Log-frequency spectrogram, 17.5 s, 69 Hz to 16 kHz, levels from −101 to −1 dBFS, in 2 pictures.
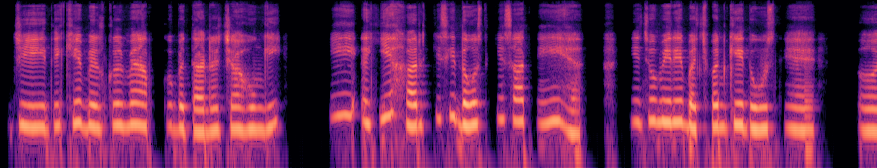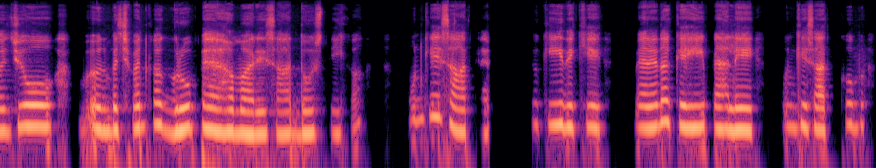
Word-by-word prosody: जी। 260 -2 +1
देखिए, 270 +3 -2
बिल्कुल 270 +1 -1
मैं 280 +1 +2
आपको 265 0 -5
बताना 235 -2 0
चाहूँगी 245 +1 -1 0.6
कि 385 +1 -4 0.3
ये 365 - +2
हर 270 -1 +3
किसी 350 +2 -4
दोस्त 280 -2 +3
के 335 -1 -8
साथ 315 -2 +1
नहीं 310 +2 -2
है। 220 -4 -2 0.5
ये 310 - -6
जो 320 +2 -3
मेरे 310 0 +3
बचपन 265 -1 +1
के 280 -1 +4
दोस्त 250 0 0
हैं 245 -1 -2 0.4
अ, - - -10 0.2
जो 265 +2 +3 0.3
ब 250 0 +1
बचपन 250 +1 +1
का 280 +2 -1
ग्रुप 245 +4 +4
है 245 -2 +6
हमारे 215 -1 +3
साथ 215 -1 -2
दोस्ती 215 +1 -3
का 285 - -16 0.5
उनके 360 +3 -3
साथ 245 -8 +1 0.2
है। 215 - -7
क्योंकि 280 +3 -5
देखिए 260 0 0 0.4
मैंने 255 0 +3
न - - +5
कहीं 260 -1 +4
पहले 240 -2 +3 0.3
उनके 260 0 -4
साथ 245 -1 +1 0.2
खूब 275 -2 -7
260 Hz, 155 wpm, -24 LUFS, 240-280 Hz, 0.6 s, है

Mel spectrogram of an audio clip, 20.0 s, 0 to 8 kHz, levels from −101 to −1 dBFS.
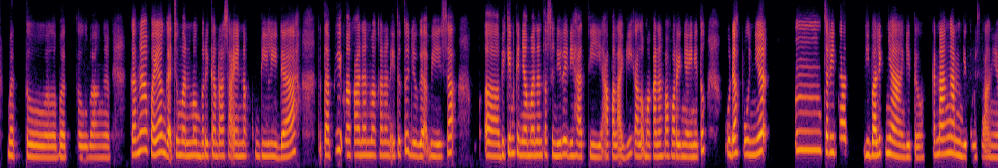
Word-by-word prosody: Betul 215 -3 -1 0.2
betul 200 0 -2 0.2
banget. 200 0 -4 0.4
Karena, 255 +5 +2
apa 295 -6 0
ya, - - +4
enggak 255 -6 +3
cuman 240 -1 +1
memberikan 230 0 -1
rasa 225 0 -2
enak 225 0 -2 0.3
di 230 - -3
lidah, 215 +4 +2 0.5
tetapi 240 +6 -2 0.2
makanan-makanan 240 -1 0
itu 235 +1 -3
tuh 310 - 0
juga 225 -1 +2 0.2
bisa, 215 +3 -2 0.7
eee, 225 -2 +3
bikin 270 +4 +1
kenyamanan 235 -1 +2
tersendiri 240 -1 0
di - - +1
hati. 215 +1 -3 0.3
Apalagi 215 -1 -1
kalau 215 -1 +1
makanan 215 +1 0
favoritnya 215 -2 0
ini 210 0 +1
tuh 315 - +2 0.5
udah 255 +1 +6
punya, 250 +2 +2 0.7
mmm, 330 -1 0
cerita 285 -1 +2 0.5
dibaliknya 250 +2 +4 0.3
gitu, 205 -1 -1 0.3
kenangan 260 +2 +4 0.2
gitu 210 0 0
misalnya, 200 -1 -5
230 Hz, 120 wpm, -27 LUFS, 215-250 Hz, 0.7 s, udah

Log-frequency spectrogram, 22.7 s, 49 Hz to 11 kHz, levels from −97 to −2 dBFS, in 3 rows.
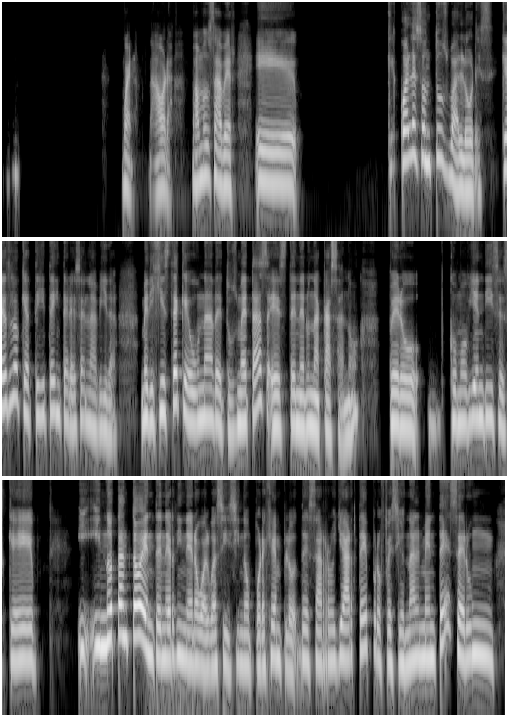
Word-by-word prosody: Ujú. 210 - -17 1.6
Bueno, - - -4 0.2
ahora, 145 +2 -5 0.3
vamos 190 +4 -2
a 170 - +2
ver, 165 -3 -2 0.3
eh 170 -2 0 1.4
¿qué 235 +1 -13
cuáles 290 +4 +2
son 285 -3 +2
tus 290 -3 -4
valores? 145 -7 -2
¿Qué 240 0 +2
es 250 - -1
lo 300 +2 -2
que 215 - -2
a - - -3
ti 200 +2 -5
te 220 - -3
interesa 180 -5 -4
en 175 -2 -5
la 155 -2 -3
vida? 145 -3 -5 0.3
Me 185 +1 +2
dijiste 215 +9 +1
que 215 -7 0
una 185 +2 +1
de 170 -3 -1
tus 140 +2 -7
metas 205 +11 0
es 155 0 -1
tener 160 -2 +1
una 155 -3 +3
casa, 125 -5 -3
¿no?, 135 - -2 0.4
pero 155 -4 +1 0.4
como 170 -1 -2
bien 190 +2 0
dices 175 -5 -4
que 180 -2 0 0.6
y 225 0 -3
y 245 0 +5
no 270 +4 +8
tanto 305 0 +7
en 220 -9 +7
tener 180 -1 +2
dinero 170 -4 +1
o 160 - +1
algo 145 +1 -1
así, 155 0 -2
sino, 155 -1 -4
por 155 -1 -2
ejemplo, 155 -5 -2
desarrollarte 180 +5 -1
profesionalmente, 180 - 0
ser 195 - +2
un 195 -3 +2
175 Hz, 150 wpm, -24 LUFS, 160-205 Hz, 1.6 s, no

